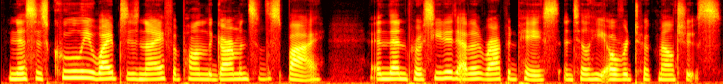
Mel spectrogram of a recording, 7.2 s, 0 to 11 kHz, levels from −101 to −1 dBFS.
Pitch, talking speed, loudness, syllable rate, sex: 210 Hz, 180 wpm, -18 LUFS, 5.2 syllables/s, female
